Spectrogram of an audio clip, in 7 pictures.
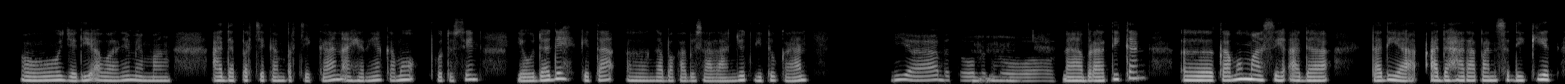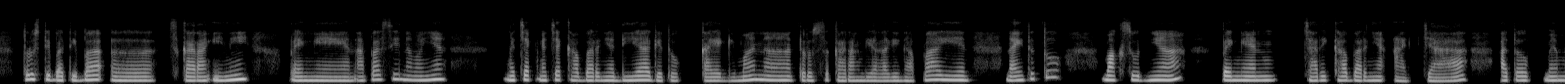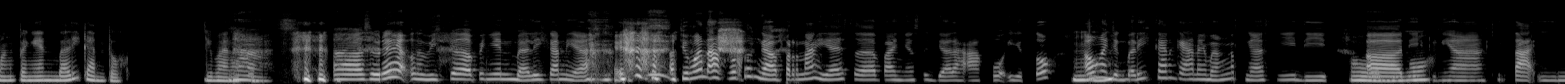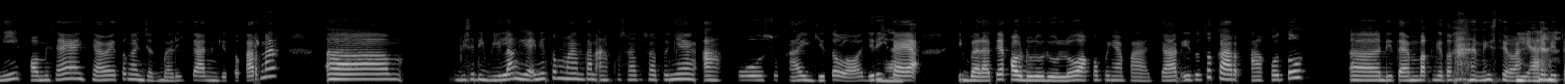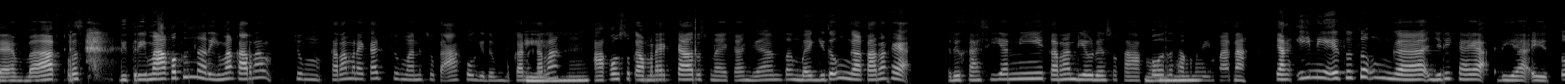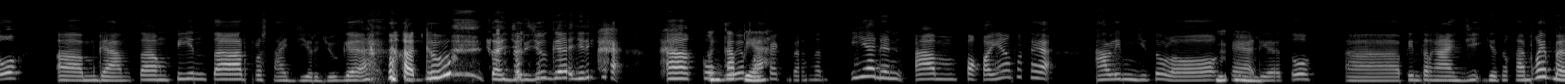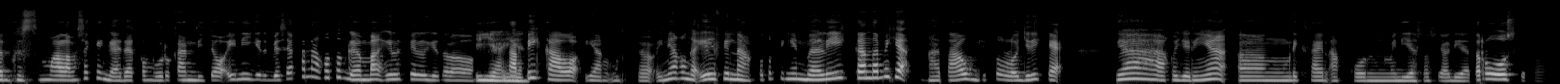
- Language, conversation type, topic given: Indonesian, advice, Bagaimana cara berhenti terus-menerus memeriksa akun media sosial mantan dan benar-benar bisa move on?
- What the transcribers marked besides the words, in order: tapping; laugh; chuckle; laughing while speaking: "Iya"; laugh; laughing while speaking: "kan"; chuckle; chuckle; laughing while speaking: "Aduh"; chuckle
